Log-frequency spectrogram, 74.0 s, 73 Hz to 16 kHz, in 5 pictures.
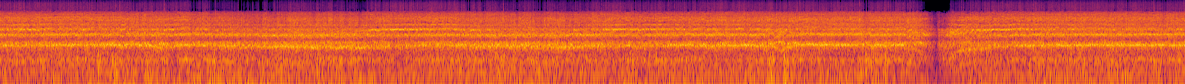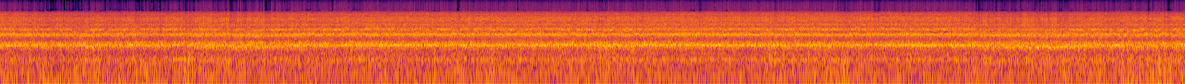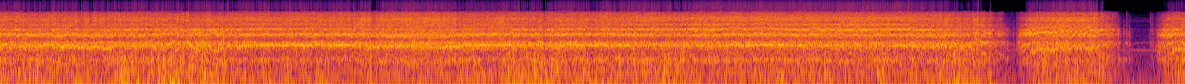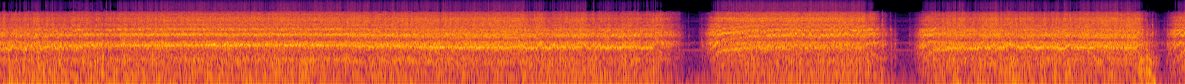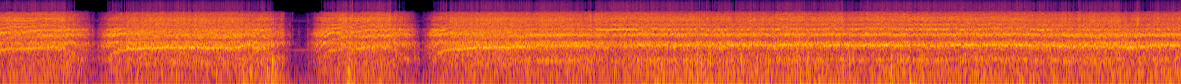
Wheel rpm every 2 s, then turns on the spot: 230, 220, 210, 210, 230, 200, 190, 230, 230, 230, 230, 230, 230, 230, 220, 220, 210, 220, 230, 220, 200, 110, 160, 230, 220, 200, 120, 150, 160, 150, 130, 130, 140, 220, 230, 230, 220.
52-54 58-60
